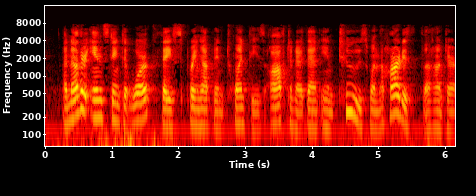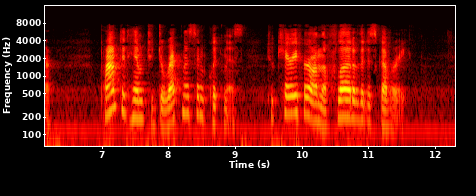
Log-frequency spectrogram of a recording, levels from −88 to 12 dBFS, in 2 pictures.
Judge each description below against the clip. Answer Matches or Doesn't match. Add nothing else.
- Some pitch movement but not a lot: Doesn't match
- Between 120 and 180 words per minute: Matches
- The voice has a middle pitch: Matches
